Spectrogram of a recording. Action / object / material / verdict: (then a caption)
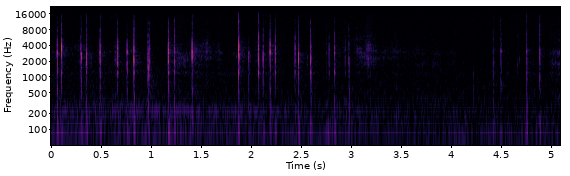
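scrape / small printed cardboard cosmetic box / cardboard / none. A small, slim, hollow gold-printed cardboard lipstick box labeled "Matt Longwear" is held in both hands close to a fluffy microphone and scratched along its surface with fingernails and fingertips. A quick series of sharp, bright scratches and clicks gives way to a softer, steady rubbing in the middle, then a few more crisp scratches near the end.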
